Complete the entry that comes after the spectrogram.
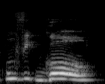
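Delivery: lively teacher waking up the class; energetic. Shown as a demonstration. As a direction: say it with punch and energy. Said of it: "falando com energia".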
